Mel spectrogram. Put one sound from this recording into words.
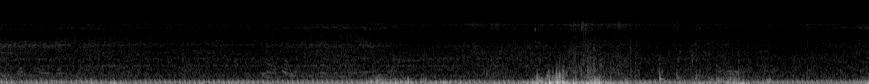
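A motorcycle engine idles and rumbles steadily close by.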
